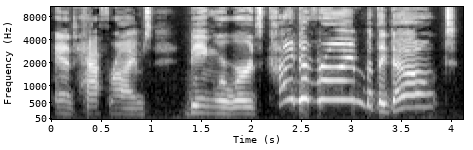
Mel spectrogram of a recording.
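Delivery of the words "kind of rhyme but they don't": high-pitched, stretched-out hedge; doubtful hedging. Shown as a demonstration. Teacher explaining near-rhymes to students, doubtful hedging. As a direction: draw it out high, as if unconvinced.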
